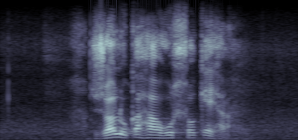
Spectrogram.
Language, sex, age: Southern Sotho, male, 19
